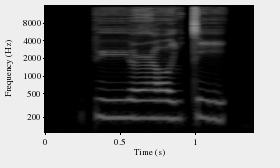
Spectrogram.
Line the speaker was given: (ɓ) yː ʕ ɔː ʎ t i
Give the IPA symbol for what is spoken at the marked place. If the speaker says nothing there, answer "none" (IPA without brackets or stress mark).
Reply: p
